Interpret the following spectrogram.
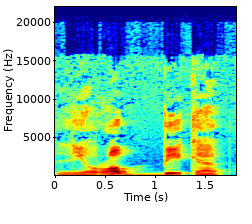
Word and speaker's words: لربك: Next word, لِرَبِّكَ. So over here, making sure the ra is pronounced with a full mouth.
